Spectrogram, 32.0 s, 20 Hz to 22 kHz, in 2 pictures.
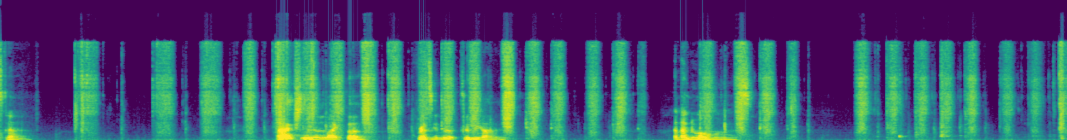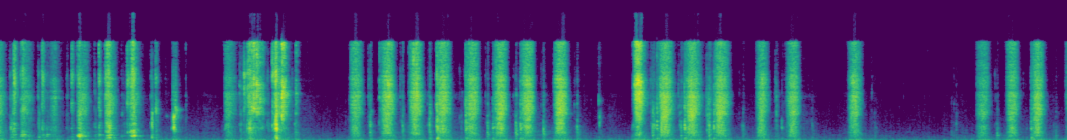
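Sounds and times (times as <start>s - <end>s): rasping rustling wig strokes: 2.3s - 9.8s.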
